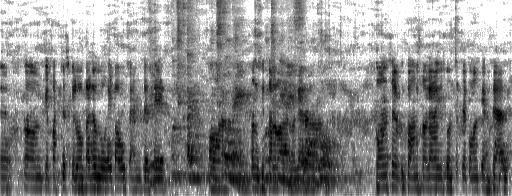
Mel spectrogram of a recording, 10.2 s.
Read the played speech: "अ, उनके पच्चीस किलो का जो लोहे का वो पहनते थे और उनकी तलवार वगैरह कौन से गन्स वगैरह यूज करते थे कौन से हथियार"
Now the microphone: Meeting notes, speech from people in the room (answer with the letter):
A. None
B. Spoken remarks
B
